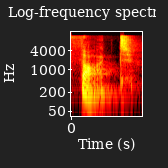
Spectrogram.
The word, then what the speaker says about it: thought: Três sons apenas. Viu que fácil isso. Thought.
